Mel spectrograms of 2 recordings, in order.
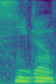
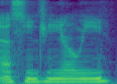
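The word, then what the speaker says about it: Segoe: I think it's Sego Print. That's how you pronounce it, S-E-G-O-E, Sego.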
